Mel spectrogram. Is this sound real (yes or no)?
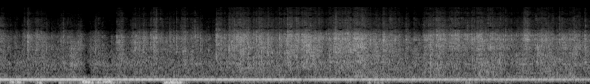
yes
